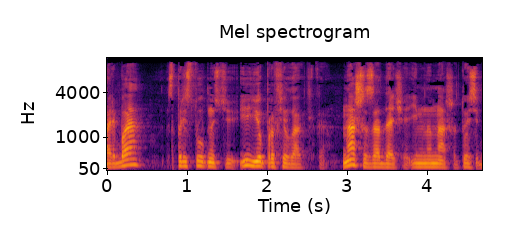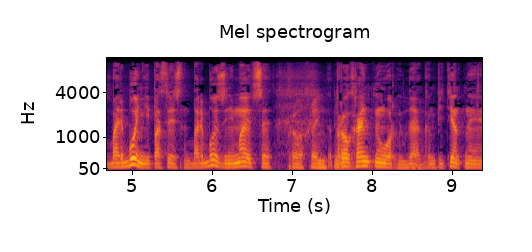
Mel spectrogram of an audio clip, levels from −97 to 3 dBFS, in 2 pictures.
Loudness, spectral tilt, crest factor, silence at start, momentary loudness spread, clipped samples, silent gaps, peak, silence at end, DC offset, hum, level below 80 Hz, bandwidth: -23 LUFS; -4.5 dB/octave; 20 dB; 0 s; 11 LU; under 0.1%; none; -4 dBFS; 0 s; under 0.1%; none; -58 dBFS; 11 kHz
